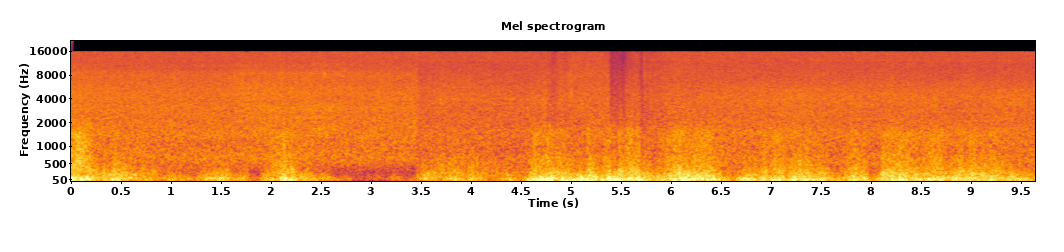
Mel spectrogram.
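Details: Deep rumbling thunder and gusting wind fill the recording, with rain-like low noise and microphone buffeting and no animal calls.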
